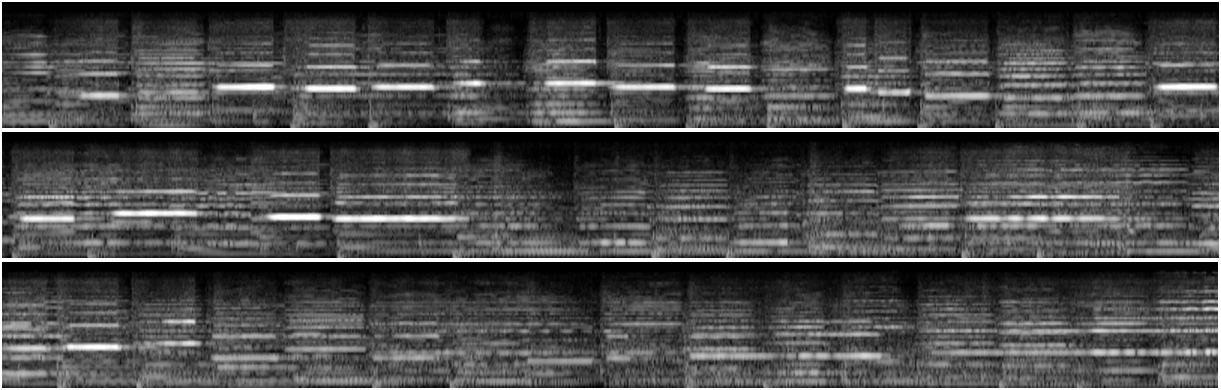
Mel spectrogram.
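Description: A small instrumental ensemble playing a melodic piece: violin and flute over grand piano accompaniment.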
